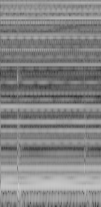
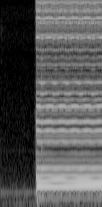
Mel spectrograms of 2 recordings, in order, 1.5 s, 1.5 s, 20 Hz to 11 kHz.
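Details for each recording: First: 1960s Vox Jaguar organ after cleaning voice selector rocker contacts: dead-steady note with no vibrato at all, bass also very quiet; traced to the bass low C divider vibrato oscillator module. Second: 1960s Vox Jaguar organ after replacing six electrolytic capacitors: after a moment of silence a full steady chord sounds cleanly, no crackle, hum or dropout, before switching vibrato on.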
